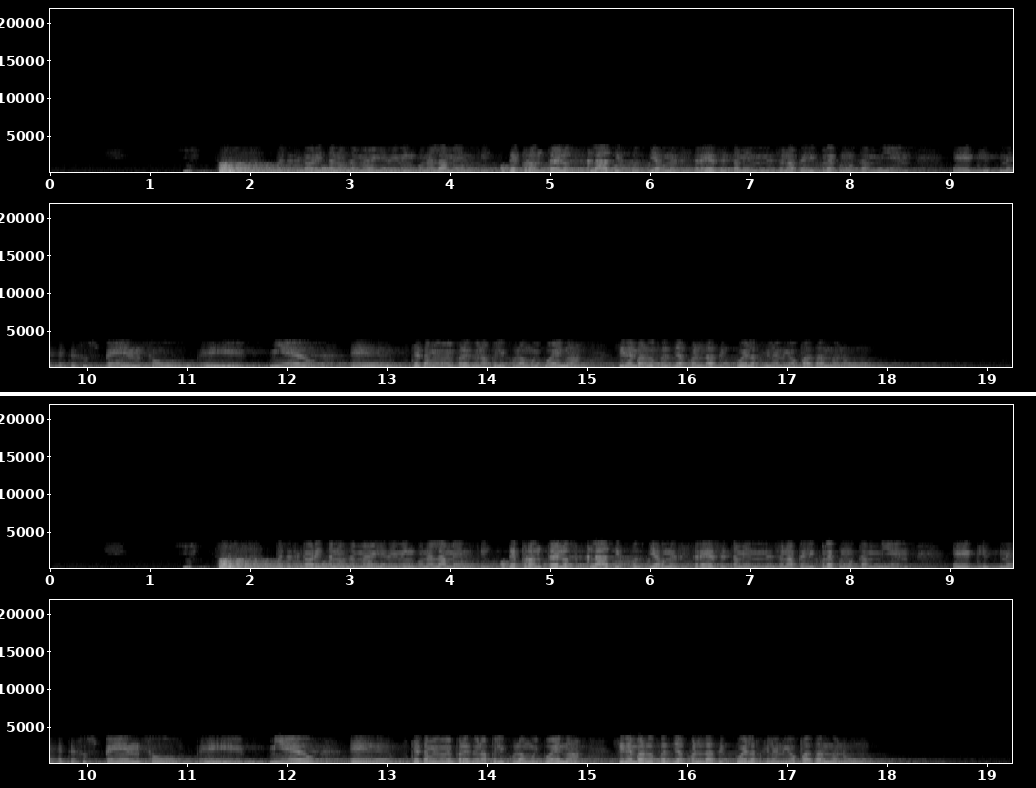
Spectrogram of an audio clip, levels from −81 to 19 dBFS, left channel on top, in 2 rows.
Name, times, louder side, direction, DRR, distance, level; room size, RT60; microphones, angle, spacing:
voice 1, 1.3-17.9, right 2 dB, 70° right, 8 dB, 1.5 m, -37 dB
sound 1, 1.7-7.6, right 1 dB, 15° right, 0.7 m, -35 dB
29.0 x 26.0 x 7.1 m, 2.3 s
head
